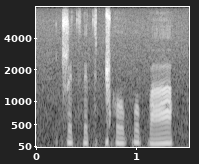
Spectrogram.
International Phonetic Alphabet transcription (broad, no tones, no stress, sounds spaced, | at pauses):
ʈ͡ʂ e t͡s ɾ e t͡s ǁʰ o p o p a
